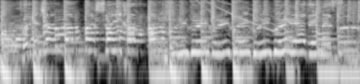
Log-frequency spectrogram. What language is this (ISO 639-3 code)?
kaz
